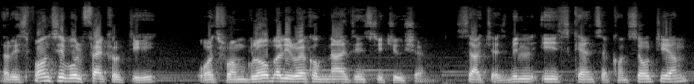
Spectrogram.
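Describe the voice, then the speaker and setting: A man reading a formal scripted narration in an even, steady way. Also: medium pitch, normal speed, vocal fry. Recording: voice-over with guitar music.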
